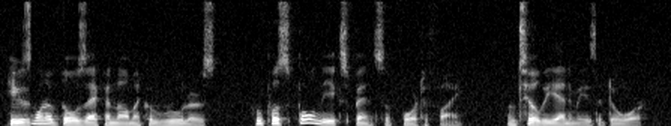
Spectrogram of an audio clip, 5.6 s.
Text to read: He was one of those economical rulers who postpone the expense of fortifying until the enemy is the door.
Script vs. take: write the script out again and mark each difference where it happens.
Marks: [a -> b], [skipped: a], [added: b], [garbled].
He was one of those economical rulers who postpone the expense of fortifying until the enemy is the door.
